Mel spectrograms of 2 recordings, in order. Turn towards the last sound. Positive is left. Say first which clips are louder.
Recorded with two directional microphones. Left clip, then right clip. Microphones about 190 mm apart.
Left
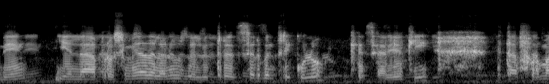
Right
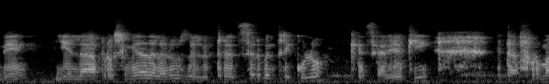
# left 9 dB
turn(degrees=35)  # may be behind; listen again after turning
